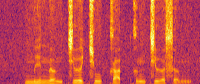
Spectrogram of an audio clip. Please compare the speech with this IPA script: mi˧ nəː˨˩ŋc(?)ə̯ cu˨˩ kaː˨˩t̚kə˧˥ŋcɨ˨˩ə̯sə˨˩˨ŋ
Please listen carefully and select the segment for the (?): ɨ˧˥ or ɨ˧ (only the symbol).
ɨ˧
